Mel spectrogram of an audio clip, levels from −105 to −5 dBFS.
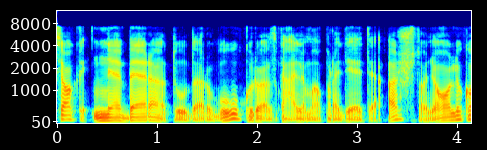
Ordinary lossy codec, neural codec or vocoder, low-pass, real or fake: MP3, 96 kbps; codec, 16 kHz, 16 kbps, FunCodec, trained on Chinese and English, 50 frames a second; 7.2 kHz; fake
